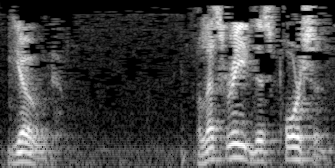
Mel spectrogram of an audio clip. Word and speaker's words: Yod: It says J-O-D, but the J in Hebrew is pronounced like you would yes. So it's the Yod.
